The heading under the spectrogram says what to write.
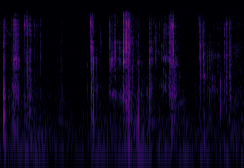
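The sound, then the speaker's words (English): Crisp crunching of food being chewed, a run of sharp irregular bites and grinding crackles over about two seconds with no talking. “I feel that crunch.”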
